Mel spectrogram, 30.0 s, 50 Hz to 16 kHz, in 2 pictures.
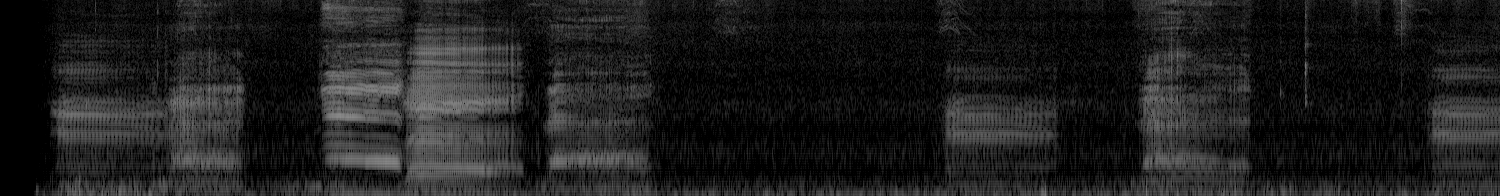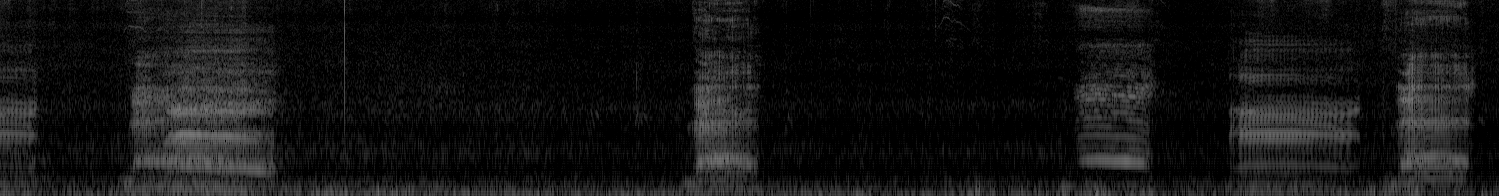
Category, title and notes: Soundscapes > Nature
🌿🐑💚 Enjoy 2 minutes of uncut soundscape extracted from my original video that captures the peaceful countryside ambience as a small group of lambs graze and bleat softly in an open green field. Their gentle sounds mix beautifully with the rustling grass and faint whispers of wind; a soothing escape into nature’s quiet rhythm. 🌾✨ The moment was filmed with my phone (Samsung Galaxy s22) from a short distance. Thank you and enjoy!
